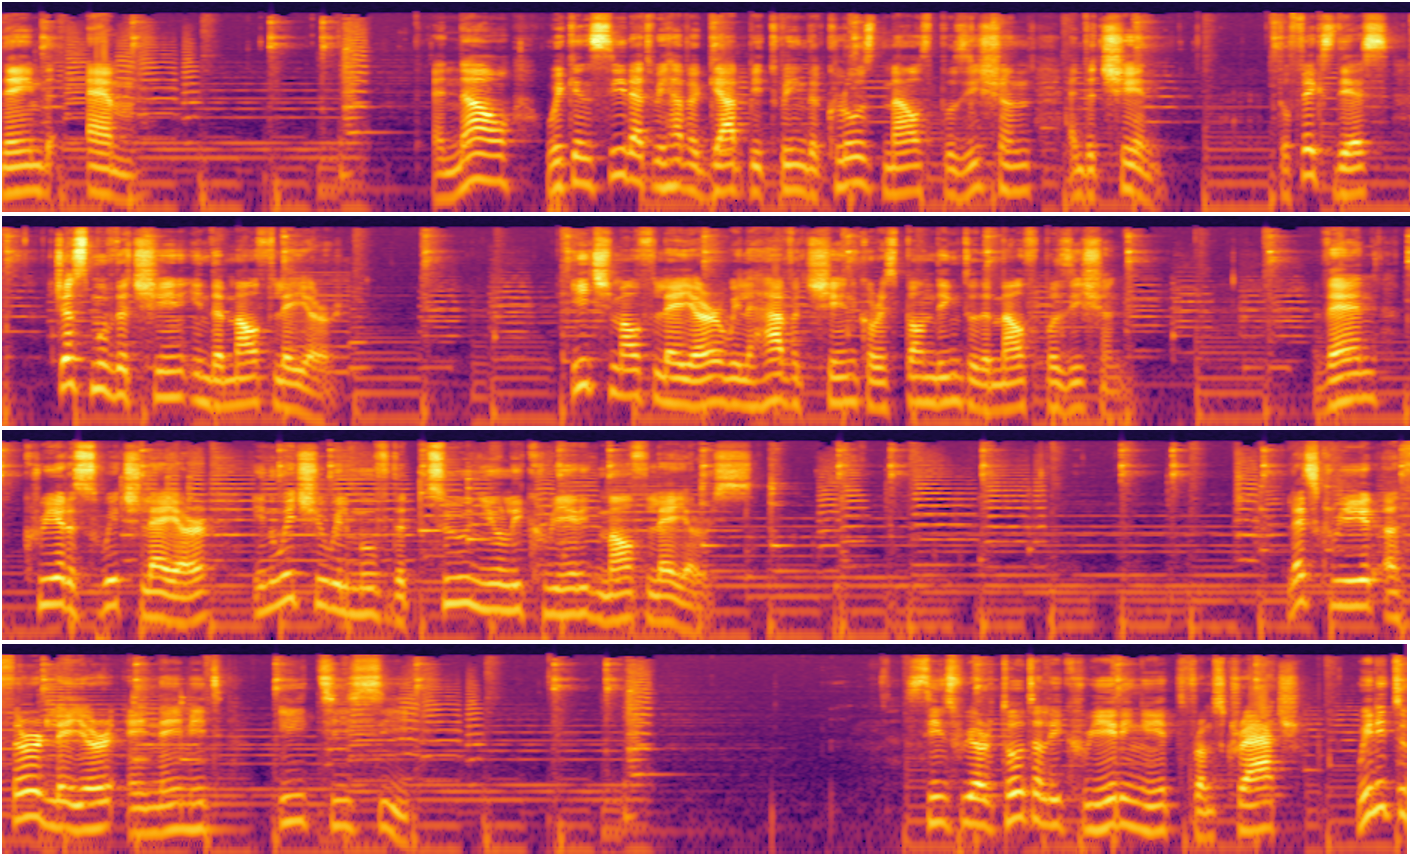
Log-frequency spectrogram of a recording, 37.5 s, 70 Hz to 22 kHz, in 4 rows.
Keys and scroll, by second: 0.9-1.9 typing, 3.4 space, 3.5 Return, 4.4 super+a, 4.5 t, 5.2 super+r, 6.1-8.2 typing, 9.2 super+r, 10.3 t, 11.5 super+r, 15.6 g, 16.0 super+x, 16.6 t, 17.3 super+r, 19.6 super+v, 20.7 shift+m, 28.1 shift+e, 28.3 Return, 28.4 a, 29.0 space, 29.3 t, 30.9-35.3 typing.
